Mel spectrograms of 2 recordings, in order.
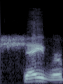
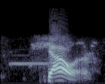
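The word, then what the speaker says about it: Shauer: yard I was and pronounced Allison's name as shaver but it's shower s-h-a-u-e-r un and he takes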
